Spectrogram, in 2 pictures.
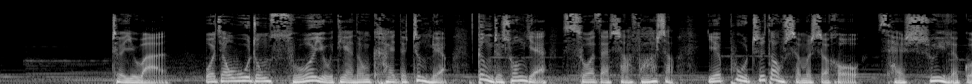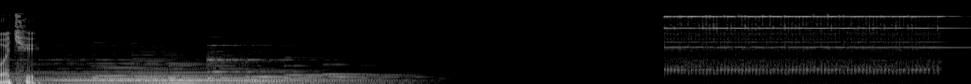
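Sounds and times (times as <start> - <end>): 
speech: 1.1 - 10.2
alarm clock ringing in the morning: 16.4 - 19.4.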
